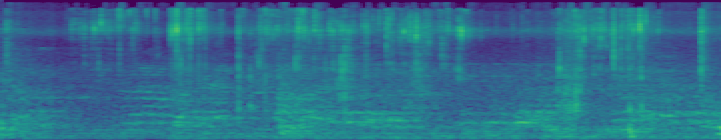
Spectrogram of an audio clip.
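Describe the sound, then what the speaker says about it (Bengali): Water is poured at the base of a newly planted Australian hibiscus seedling in a pot, a soft uneven trickle and splash over soil, with a person talking in the background. "গাছের গোড়ায় ভালো করে জল দিয়ে দেব"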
